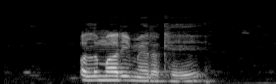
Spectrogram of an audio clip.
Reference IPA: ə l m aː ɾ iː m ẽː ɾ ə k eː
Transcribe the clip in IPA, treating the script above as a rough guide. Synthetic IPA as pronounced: ə l m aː ɾ iː m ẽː ɾ ə kʰ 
